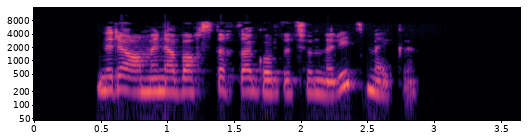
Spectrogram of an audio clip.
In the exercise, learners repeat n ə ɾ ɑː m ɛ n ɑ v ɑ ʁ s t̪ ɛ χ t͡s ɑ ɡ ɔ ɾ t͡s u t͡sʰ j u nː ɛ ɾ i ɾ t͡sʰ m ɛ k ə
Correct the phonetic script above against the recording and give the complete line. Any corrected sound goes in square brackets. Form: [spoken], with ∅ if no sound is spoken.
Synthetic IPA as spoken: n ə ɾ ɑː m ɛ n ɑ v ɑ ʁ s t̪ ɛ χ t͡s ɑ ɡ ɔ ɾ t͡s u t͡sʰ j u nː ɛ ɾ i [∅] t͡sʰ m ɛ k ə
